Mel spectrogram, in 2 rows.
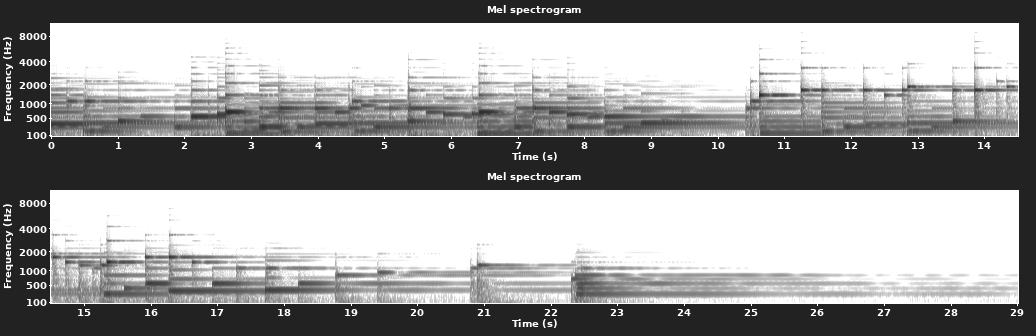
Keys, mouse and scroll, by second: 3.8 ctrl+=, 4.6 space, 4.8-5.3 click, 5.1 space, 7.1 alt+t, 8.1 click, 11.1 ctrl+=, 12.2 space, 12.3 click, 12.6-13.1 space, 13.3 ], 13.9-14.6 click, 14.5-15.8 typing, 15.2-15.7 click, 16.4 ctrl+z, 16.8-17.4 click, 17.5-18.4 click, 18.9-19.6 click, 19.5-23.6 typing, 20.3-20.8 click, 21.4-22.1 click, 23.1-23.7 click, 23.9-24.7 drag, 25.2 ], 25.4 ], 25.6 ], 26.1-26.9 drag, 27.6 ctrl+=, 28.1 [, 28.3 [, 28.4 [, 28.6 [.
